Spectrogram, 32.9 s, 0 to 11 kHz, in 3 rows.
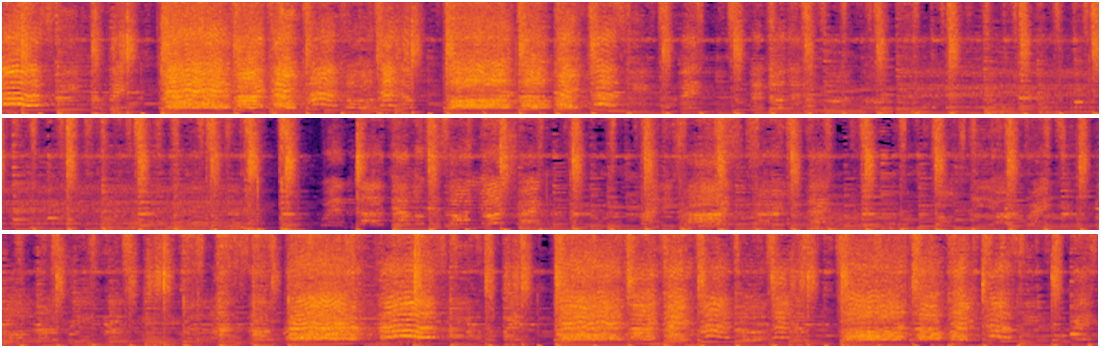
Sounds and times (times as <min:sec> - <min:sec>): Choir: 0:00.0 - 0:12.6, 0:14.0 - 0:32.9
Funk: 0:00.0 - 0:14.0, 0:14.6 - 0:32.9
Soul music: 0:00.0 - 0:32.9.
